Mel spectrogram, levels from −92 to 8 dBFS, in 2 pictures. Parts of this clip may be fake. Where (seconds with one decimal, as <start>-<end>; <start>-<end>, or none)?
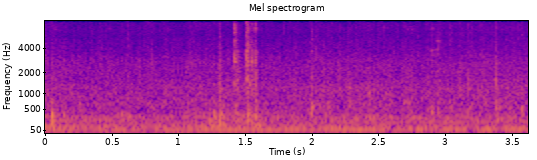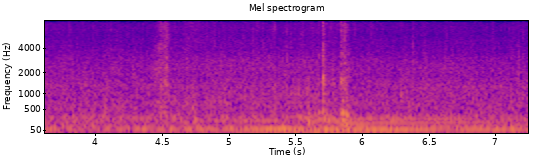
2.8-4.0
